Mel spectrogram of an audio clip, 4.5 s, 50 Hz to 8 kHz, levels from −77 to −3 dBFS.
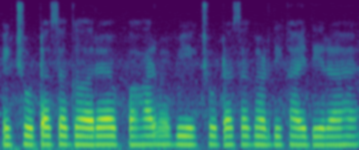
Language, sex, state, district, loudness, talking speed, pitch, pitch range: Hindi, female, Chhattisgarh, Raipur, -17 LUFS, 225 wpm, 165 Hz, 160-165 Hz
